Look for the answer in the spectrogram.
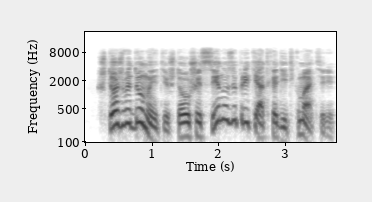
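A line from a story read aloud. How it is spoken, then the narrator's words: Exclaimed. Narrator (Russian): воскликнула Анна Васильевна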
